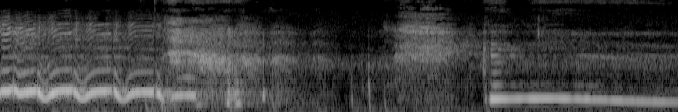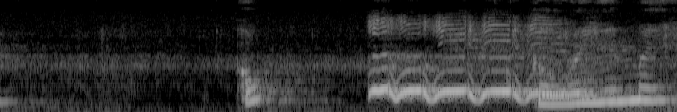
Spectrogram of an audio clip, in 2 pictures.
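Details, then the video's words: A pet female ringneck (Barbary) dove, exploring a possible nest spot, gives soft, rolling coos in short wavering bursts, with a low, drawn-out note between them, while a woman talks and laughs close by. "my pet ringneck dove cooing!"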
